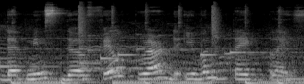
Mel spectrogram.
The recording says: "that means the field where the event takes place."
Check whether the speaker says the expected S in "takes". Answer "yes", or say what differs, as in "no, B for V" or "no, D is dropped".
no, S is dropped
